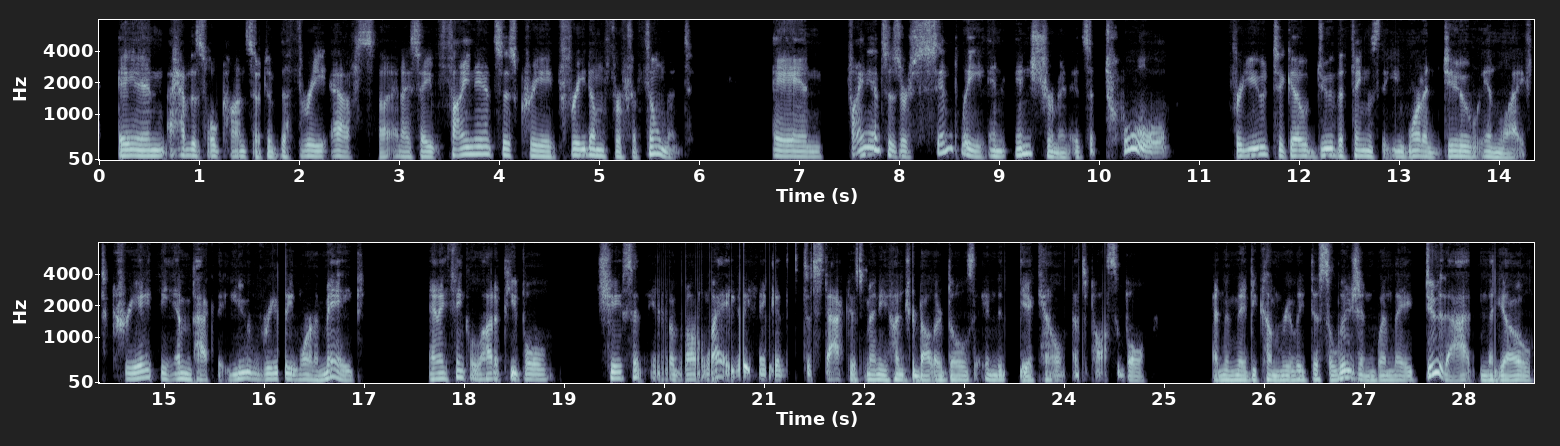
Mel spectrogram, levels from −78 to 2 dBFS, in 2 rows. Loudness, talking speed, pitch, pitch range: -20 LUFS, 195 wpm, 110 Hz, 95-120 Hz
